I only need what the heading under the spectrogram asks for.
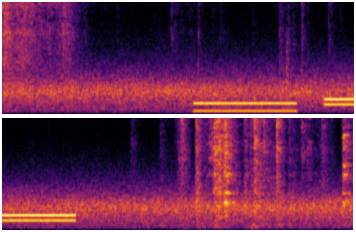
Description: Aircraft SELCAL, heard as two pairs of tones, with radio static and kitchen noise. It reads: BP-MS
